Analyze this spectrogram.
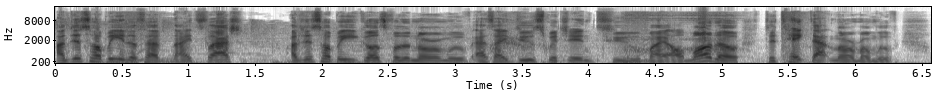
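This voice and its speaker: With music in the background, a man speaks at a very fast pace in a fairly high pitch with ordinary pitch variation. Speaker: gaming commentator. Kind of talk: game commentary.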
